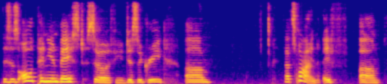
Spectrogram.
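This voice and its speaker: A teenager with a childlike voice, reviewing toy figures in a casual, hesitant way with frequent pauses and fillers. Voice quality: childlike, high voice.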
